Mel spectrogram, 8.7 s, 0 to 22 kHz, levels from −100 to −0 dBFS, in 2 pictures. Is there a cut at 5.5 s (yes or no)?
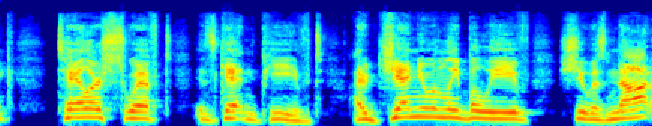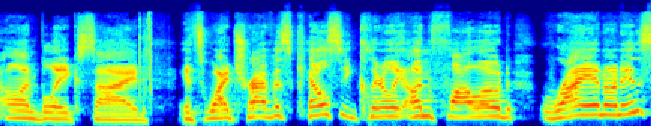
yes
